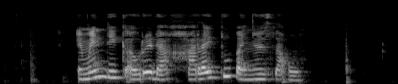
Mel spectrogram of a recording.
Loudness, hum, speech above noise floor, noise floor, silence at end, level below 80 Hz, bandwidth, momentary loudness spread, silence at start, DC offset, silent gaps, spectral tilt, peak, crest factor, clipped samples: -23 LUFS; none; 34 dB; -57 dBFS; 0.5 s; -68 dBFS; 11.5 kHz; 12 LU; 0.75 s; under 0.1%; none; -3.5 dB/octave; -8 dBFS; 16 dB; under 0.1%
